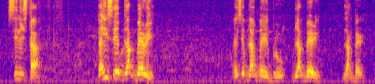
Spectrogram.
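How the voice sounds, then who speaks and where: Over noticeable background noise, a man with a Nigerian accent speaks at a fairly high pitch and moderate pace, with very wide pitch swings and long, frequent pauses. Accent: fluent English, Nigerian. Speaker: livestreamer. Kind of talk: casual chat. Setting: live stream.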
